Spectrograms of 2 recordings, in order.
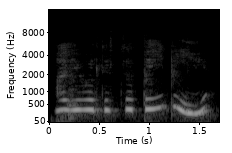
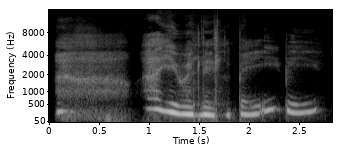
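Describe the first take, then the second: First: Tiny, high, very soft coo. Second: Slow, drawn-out coo. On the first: Streamer asks her cat if it's baby, high hushed coo. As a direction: squeak it softly up high to a pet. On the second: Streamer asks her cat if it's baby, slow cooing. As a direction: coo it slowly, stretching the words. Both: Real, not acted.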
